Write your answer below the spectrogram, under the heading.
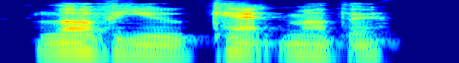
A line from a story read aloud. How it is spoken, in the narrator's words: whispered the Panther Modern's link man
